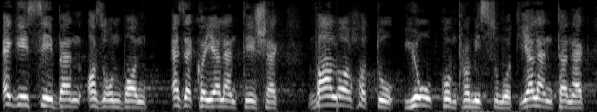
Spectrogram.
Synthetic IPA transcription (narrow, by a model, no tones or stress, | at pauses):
ɛɡeːseːbɛnɒzo̞mbɒn | ɛzɛkɒjɛlɛnt̪eːʃɛk | ʋaːlːɒlɦɒt̪oːjoːko̞mpro̞misːumo̞t̪jɛlɛnt̪ɛnɛk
